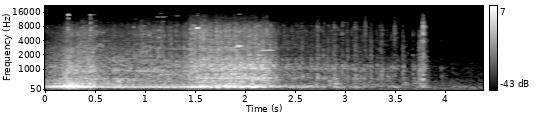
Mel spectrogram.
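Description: Engine of a John Deere XUV Gator utility vehicle running, louder for a moment about halfway through, then cutting off near the end with a sharp click.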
